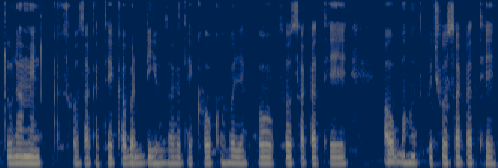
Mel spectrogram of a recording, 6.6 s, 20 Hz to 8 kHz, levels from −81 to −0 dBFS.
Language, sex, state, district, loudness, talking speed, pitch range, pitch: Hindi, male, Chhattisgarh, Korba, -41 LUFS, 170 wpm, 110-115 Hz, 115 Hz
